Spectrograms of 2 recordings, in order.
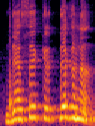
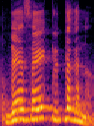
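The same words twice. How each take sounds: The two takes are said the same way.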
